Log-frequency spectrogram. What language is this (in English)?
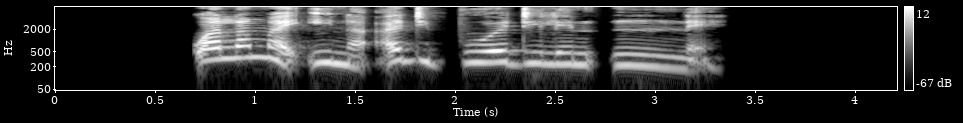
Tswana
